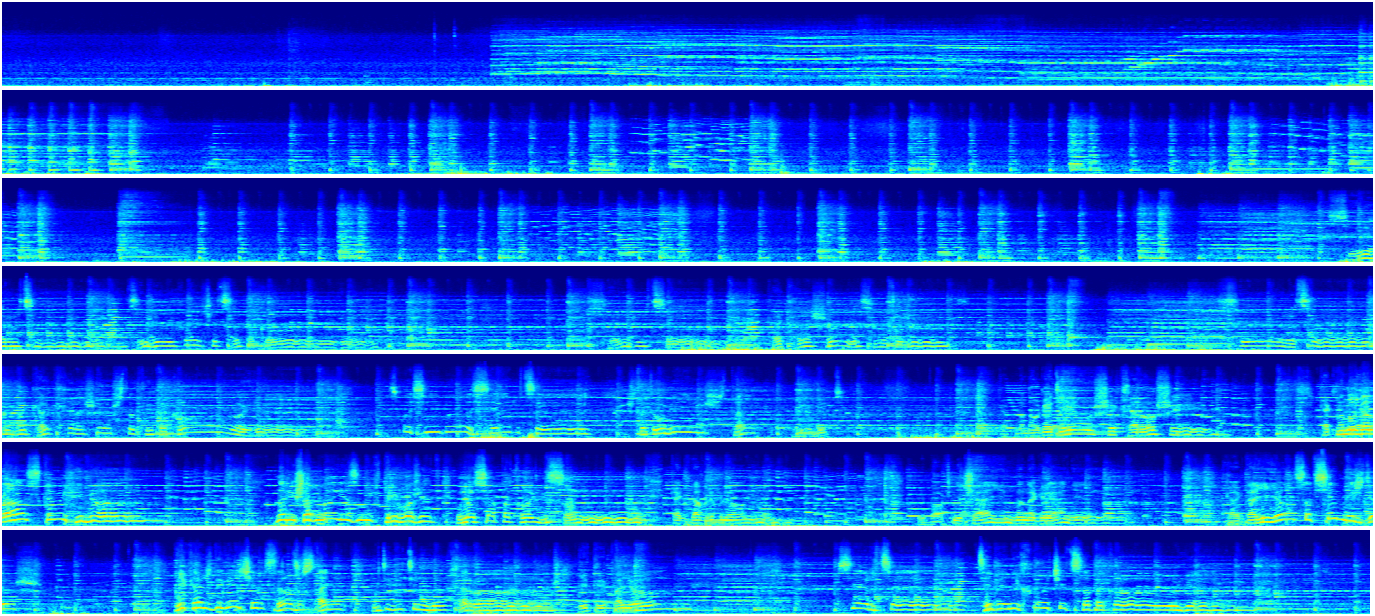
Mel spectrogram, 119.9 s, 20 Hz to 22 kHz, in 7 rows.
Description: В поединке запрещено оценивать и комментировать тем, у кого менее 5 записей вокала!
